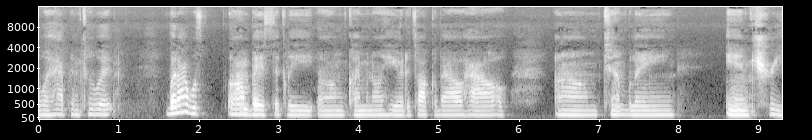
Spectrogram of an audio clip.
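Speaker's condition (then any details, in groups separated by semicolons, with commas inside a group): No condition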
